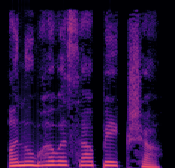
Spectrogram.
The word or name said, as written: ಅನುಭವಸಾಪೇಕ್ಷ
